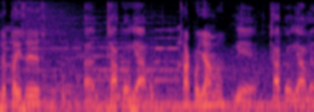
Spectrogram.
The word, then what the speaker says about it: Yama: place is uh Taco Yama Taco Yama yeah Taco Yama it looks like taco llama but I'm told us pronounced Yama oh okay okay yeah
